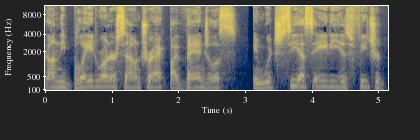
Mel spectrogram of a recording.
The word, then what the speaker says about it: Vangelis: Alright, so according to voice pronunciation lady, she says it's Vangelis.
